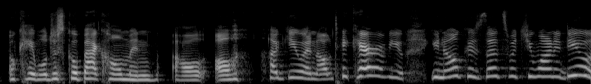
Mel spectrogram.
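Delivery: high, cooing comfort with a laugh; soothing mom. Retold or imitated. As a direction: coo to her like a mother giving in. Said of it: "my instinct as her mom is to".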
